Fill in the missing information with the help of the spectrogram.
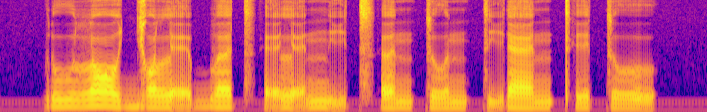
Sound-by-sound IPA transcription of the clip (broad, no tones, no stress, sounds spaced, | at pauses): ɾ u l ɔ ɟ ɔ l ɛ̰ b ɜ t͡sʼ ɛ̰ l ɛ̰ n ḭ t͡sʼ ɜ n t ʊ n t ḭ ɾ æ n tʼ ɪ t ʊ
